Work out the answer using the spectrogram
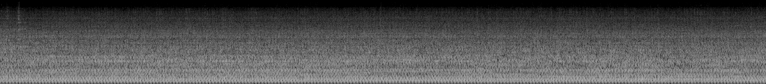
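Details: Generac G1000 750 W portable generator, no history, running a light load; smooth steady drone at constant speed, 132 volts at 60.5 Hz; normal running under light load, though the carburetor remains an issue.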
